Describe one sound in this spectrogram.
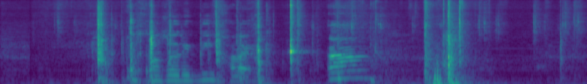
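A dishwasher door clicks and thuds shut.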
